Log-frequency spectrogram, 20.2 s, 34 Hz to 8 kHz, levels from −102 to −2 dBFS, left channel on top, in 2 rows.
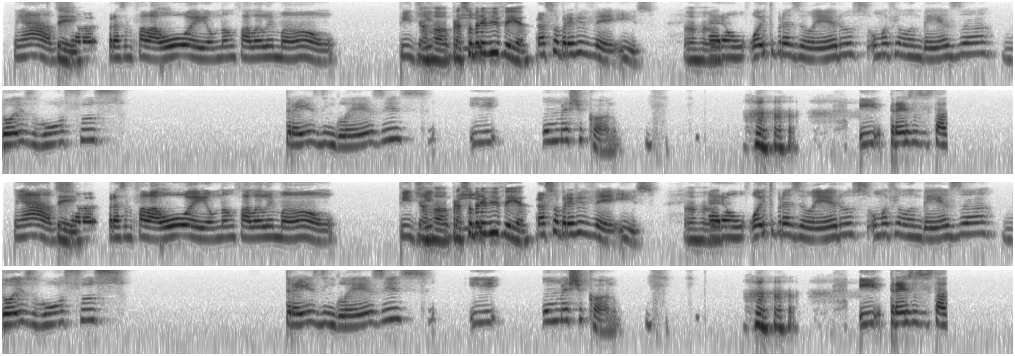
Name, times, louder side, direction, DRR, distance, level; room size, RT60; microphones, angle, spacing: voice 1, 0.1-3.3 4.0-4.8 5.3-6.5 7.1-11.3 13.0-14.3 14.8-15.1 15.5-16.3 16.5-16.8 18.4-19.6, right 2 dB, 55° right, 5.7 m, -23 dB
voice 2, 4.2-5.3 6.8-7.2 17.5-18.4, equal, 5° right, 4.9 m, -22 dB
head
